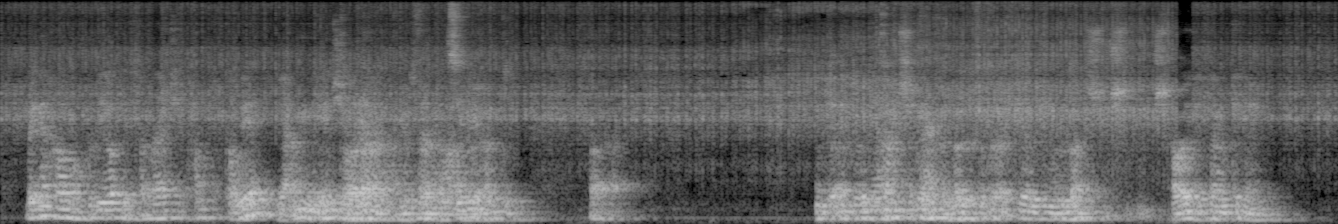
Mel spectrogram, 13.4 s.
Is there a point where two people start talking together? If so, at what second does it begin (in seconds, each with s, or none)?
3.1 s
